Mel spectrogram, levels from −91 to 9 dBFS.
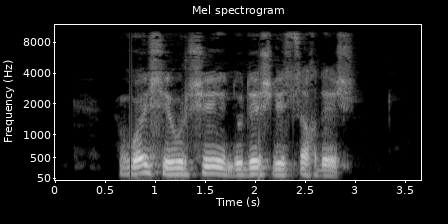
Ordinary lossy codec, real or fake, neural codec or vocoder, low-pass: Opus, 64 kbps; real; none; 9.9 kHz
